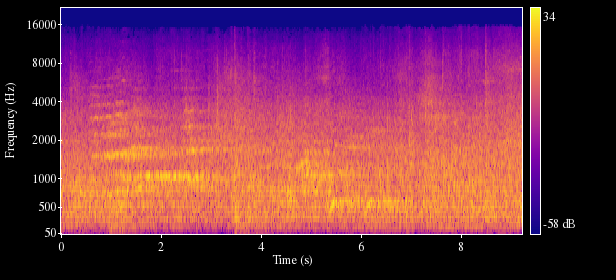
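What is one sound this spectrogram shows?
A crowd of spectators cheers and shouts in a large echoing arena.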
